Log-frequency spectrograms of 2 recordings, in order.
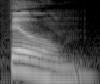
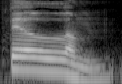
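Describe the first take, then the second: First: The tongue holds the L while the lips close. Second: The tongue moves off the L before the M. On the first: The speaker calls it right. "Keep the tongue there. ... That's the perfect sound" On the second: The speaker calls it wrong. "If you move the tongue, this is what happens. ... That's wrong"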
